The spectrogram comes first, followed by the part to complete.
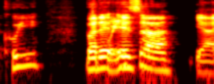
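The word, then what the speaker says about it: cuy: So not koi, but kui.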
